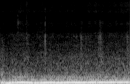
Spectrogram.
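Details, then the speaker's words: Driveline vibration while driving a Daytona Violet BMW E36 M3 (S50 engine) just revived after sitting: steady heavy low drone under the car at constant speed; driveshaft was replaced and checked tight, owner suspects the unreplaced center support bearing. "Oh, that's sad. That's sad. It's a drive shaft. I put a drive shaft in this though."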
